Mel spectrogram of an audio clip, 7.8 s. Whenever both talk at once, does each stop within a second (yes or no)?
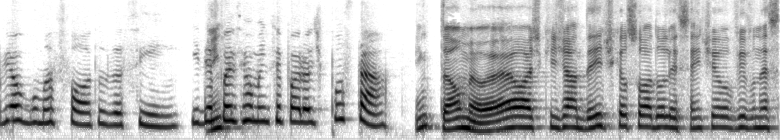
yes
